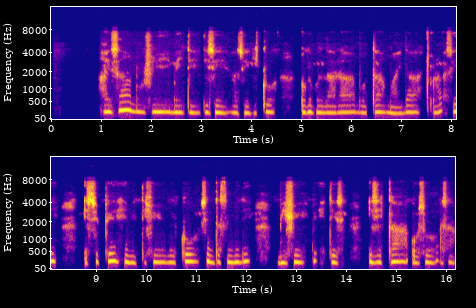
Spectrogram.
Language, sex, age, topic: Gamo, female, 36-49, government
